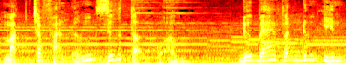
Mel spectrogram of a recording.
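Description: A man narrating a ghost story in a dramatic, measured way. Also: high voice, big pitch swings. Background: music.

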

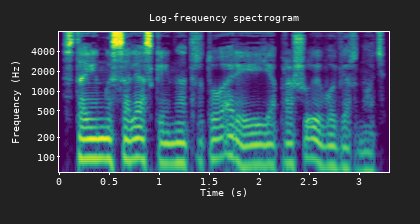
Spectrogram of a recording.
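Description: Deep-voiced male audiobook narrator. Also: fairly quick, darkish tone, no echo, studio quality. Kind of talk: scripted narration.

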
